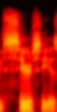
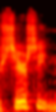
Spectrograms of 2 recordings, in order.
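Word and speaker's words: Cercy: I believe that's how you say it. It's C-E-R-C-Y. I believe Searcy is how you say it.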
